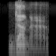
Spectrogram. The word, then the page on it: dunno: British English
